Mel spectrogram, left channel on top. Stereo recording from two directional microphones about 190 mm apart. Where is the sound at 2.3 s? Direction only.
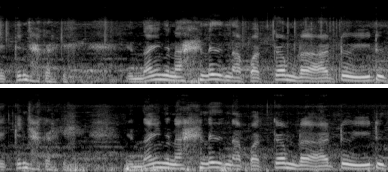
30° right (ahead or behind).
